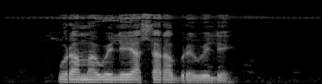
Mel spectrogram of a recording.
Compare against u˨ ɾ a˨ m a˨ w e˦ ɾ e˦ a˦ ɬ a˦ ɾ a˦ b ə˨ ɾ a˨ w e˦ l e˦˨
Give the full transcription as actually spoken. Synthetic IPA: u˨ ɾ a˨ m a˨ w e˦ l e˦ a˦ ɬ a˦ ɾ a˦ b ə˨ ɾ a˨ w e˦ l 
